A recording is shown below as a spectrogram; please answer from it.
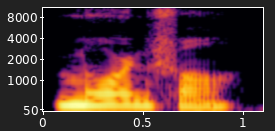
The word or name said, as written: mournful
